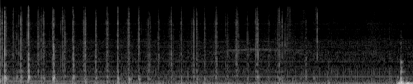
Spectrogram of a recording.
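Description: About four seconds of rapid, sharp ticks with almost no ring, each dying away at once, then a louder dull thump near the end. The dry, damped clicks come from nails tapping and scratching a closed paperback's card cover and spine.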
